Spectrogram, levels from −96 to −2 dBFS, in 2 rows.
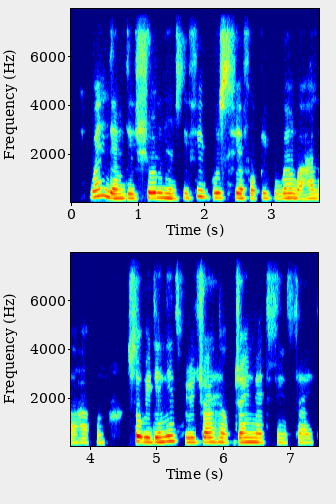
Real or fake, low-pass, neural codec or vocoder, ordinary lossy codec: fake; 7.2 kHz; vocoder, 22.05 kHz, 80 mel bands, WaveNeXt; Opus, 24 kbps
